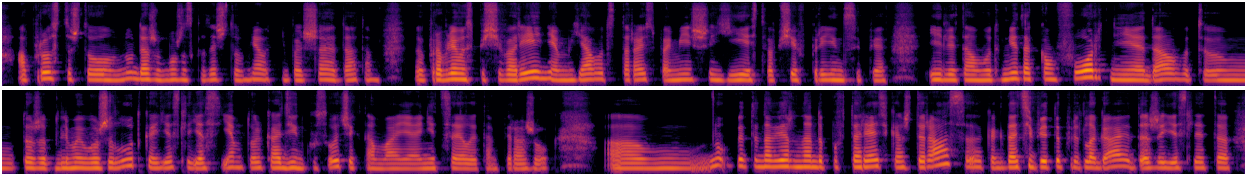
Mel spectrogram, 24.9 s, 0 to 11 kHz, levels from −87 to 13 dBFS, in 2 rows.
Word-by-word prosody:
а 170 - -1
просто, 210 +3 +1
что, 175 -3 +1
ну, 190 +6 -2
даже 185 -4 +2
можно 175 +1 -3
сказать, 175 +1 -6
что 175 -1 -6
у - - -7
меня 185 +1 -2
вот 175 - -9
небольшая, 165 +1 -2
да, 170 +2 -4
там, 170 0 -9 0.3
э, 165 - -1
проблема 185 +1 +4
с 180 - -8
пищеварением, 180 +1 +3
я 175 +2 +1
вот 195 -2 -3
стараюсь 180 -1 -3
поменьше 180 +1 -2
есть 165 0 -1
вообще, 165 +2 -2
в 165 - -13
принципе. 165 -2 -3 0.4
Или 175 -1 +1
там 165 -1 0
вот: 165 0 -1
мне 200 +3 +2
так 200 -1 -1
комфортнее, 190 -3 +4
да, 170 +4 +2
вот, 175 -3 -8
эм, 165 +1 -1 0.3
тоже 165 -2 +1
для 165 +1 -2
моего 170 0 +3
желудка, 185 +6 0
если 175 +1 -3
я 160 0 +2
съем 185 +3 -4
только 175 +1 -3
1 170 -1 +2
кусочек 180 +1 -2
там, 155 -1 -4
ай, 155 0 -2
а - - -3
не 160 0 -1
целый 155 -3 -1
там 150 +1 -11
пирожок. 155 +1 -5 0.5
А, 160 0 +1
м, 165 +2 -3
ну, 240 +1 -2
это, 225 -2 0
наверно, 205 0 +4
надо 200 -1 +4
повторять 200 +2 +1
каждый 190 0 0
раз, 280 +7 +2
э, 195 - 0
когда 180 +2 +2
тебе 195 0 +3
это 190 +2 +1
предлагают, 190 +1 0
даже 175 0 +1
если 170 +1 -2
это, 175 -1 -1
175 Hz, 165 wpm, -23 LUFS, 165-190 Hz, 0.5 s, проблема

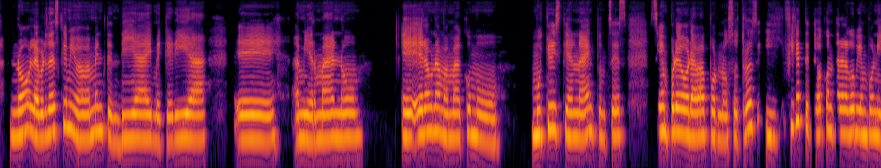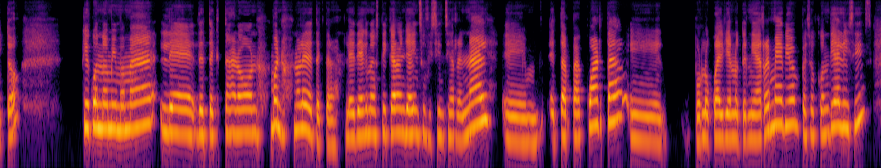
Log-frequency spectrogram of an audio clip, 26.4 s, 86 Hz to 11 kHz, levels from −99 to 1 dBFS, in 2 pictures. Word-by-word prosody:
no, 225 +4 +2
la 215 -3 +6
verdad 215 +3 +2
es 250 +1 0
que 285 +3 -3
mi 265 -3 0
mamá 205 0 0
me 240 +3 -1
entendía 205 -2 -1
y 205 - -1
me 185 -2 -6
quería, 200 +1 -1 0.4
eh, 200 0 +1 0.3
a 190 - -5
mi 205 -1 +2
hermano, 210 +2 -1 0.6
eh, 210 -1 +3
era 240 +2 +2
una 250 0 0
mamá 210 -2 -1
como 195 -6 -2 0.4
muy 220 +1 +2
cristiana, 225 -4 0
entonces, 225 -1 -5 0.3
siempre 245 0 +1
oraba 220 -1 +3
por 215 -2 -3
nosotros, 210 +8 -2
y 210 -2 -5
fíjate, 335 +3 -1
te 230 -2 -5
voy 230 - -3
a - - -22
contar 240 -2 -2
algo 230 +1 +2
bien 230 -1 0
bonito, 220 - -2 0.9
que 275 -1 +4
cuando 275 -1 +6
a - - +3
mi 270 0 +4
mamá 275 +4 +3 0.2
le 240 -3 +2
detectaron, 230 +1 0 0.2
bueno, 280 -5 +3
no 265 +1 +1
le 275 - +5
detectaron, 175 -8 -2
le 210 0 0
diagnosticaron 230 +2 +1
ya 230 -1 +5
insuficiencia 215 -2 -5
renal, 275 - +3 0.2
eh, 190 -2 -1 0.3
etapa 210 0 0
cuarta, 305 - +3
eh, 190 -3 -3 0.5
por 185 +1 -2
lo 205 -2 -1
cual 205 0 +3
ya 205 0 +2
no 205 -1 -1
tenía 200 0 -1
remedio, 295 +6 +2
empezó 230 -7 -3
con 225 +1 -4
diálisis. 290 - +1
220 Hz, 150 wpm, -23 LUFS, 205-245 Hz, 0.9 s, la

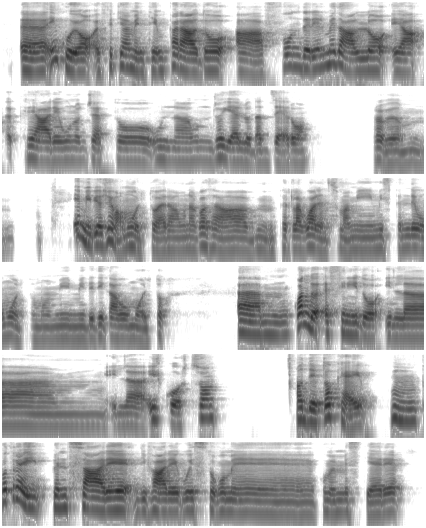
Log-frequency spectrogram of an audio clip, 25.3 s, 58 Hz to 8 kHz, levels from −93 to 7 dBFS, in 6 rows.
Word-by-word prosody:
ehm, 145 -1 +3
in - - 0
cui - - +6
ho 140 -1 +3
effettivamente 150 -2 -3
imparato 145 -2 +4
a 125 -3 +2
fondere 175 0 -2
il 170 - -3
metallo 150 -8 +2
e 140 - -3
a, 135 - +3
uhm, - - -11
creare 130 -4 +1
un 135 +1 -7
oggetto 125 -1 -6
un 140 -2 -10
un 125 +1 -10
gioiello 125 -5 -2
da 115 0 -7
zero 115 0 -5 0.6
proprio 115 +1 -4
mhmm, 115 0 -17 0.6
e - - -1
mi - - +2
piaceva 155 0 +2
molto 150 -3 -4
era 120 +2 -2
una 125 +1 -6
cosa, 125 -5 -1
mhmm, 115 0 -12
per 135 -1 -9
la 125 - +2
quale 145 -1 +2
insomma 110 0 -8
mi 125 0 -9
mi 130 +1 -8
spendevo 135 0 -4
molto, 135 -3 -8
mo 115 0 -11
mi 120 +1 -9
mi 115 0 -8
dedicavo 125 -1 -2
molto. 115 - -8 0.6
Uhm, 150 -2 +2
quando 255 +10 +6
è - - -1
finito 145 -5 -1
il 130 -2 -6
mhmm, 120 -1 -2
il 125 -2 -3
il 180 0 -2
corso 190 +8 -1 0.8
ho 175 - +5
detto: 155 +2 +4
"Okay, 205 - -1
mhmm, 165 -4 -2
potrei 175 - +2
pensare 155 -3 +6
di 140 - -6
fare 140 -1 +6
questo 145 +1 -3
come 125 -3 -4
come 135 -2 -6
mestiere." 135 0 -4
135 Hz, 155 wpm, -23 LUFS, 125-150 Hz, 0.8 s, cui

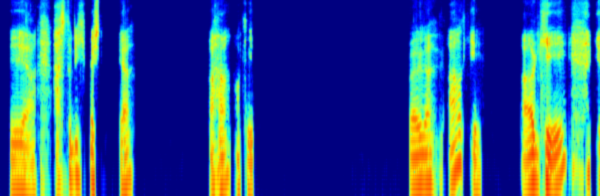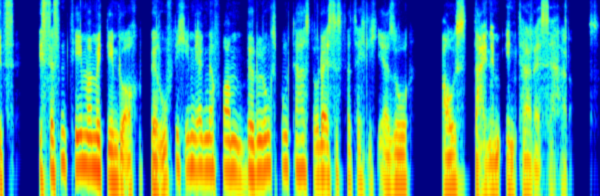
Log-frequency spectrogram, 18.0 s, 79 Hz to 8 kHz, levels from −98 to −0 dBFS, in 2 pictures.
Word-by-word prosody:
Ja, 90 -1 +2 0.3
hast - - +3
du - - +3
dich 125 -1 0
besch - - +6 0.3
ja? 100 +6 +1 1.1
Aha, 100 +6 +2
okay. - - -2 2.4
Gorilla, 105 +2 +3 0.2
ah, 125 +9 +3
okay. 100 - -2 0.6
Okay. 110 - +6 0.4
Jetzt 115 -4 -2 0.4
ist - - +3
das 145 +1 +2
'n 175 - -1
Thema, 160 0 +3
mit 150 -4 +4
dem 115 -2 +2
du 105 - +2
auch 90 +3 -4 0.2
beruflich 110 - -2
in 155 +1 0
irgend 155 0 0
'ner 155 0 +1
Form 145 -3 -1
Berührungspunkte 150 +2 0
hast 145 -4 -3
oder 130 +1 +2
ist 125 +1 0
es 130 - -6
tatsächlich 105 -4 -11
eher 105 -3 -4
so 105 +1 -1 0.5
aus 100 +2 +1
deinem 90 +1 -1
Interesse 85 -3 -5
heraus? - - -15
110 Hz, 125 wpm, -26 LUFS, 95-145 Hz, 2.4 s, besch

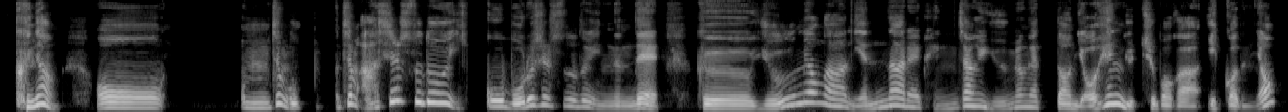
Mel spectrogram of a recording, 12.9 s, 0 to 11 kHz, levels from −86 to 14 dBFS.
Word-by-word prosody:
그냥 210 +10 +5 0.4
어 150 -1 +3 0.9
음 145 -1 -4
좀 135 - 0
웃 135 - 0 0.4
좀 255 +8 +1
아실 320 - +2
수도 305 -3 +4
있고 175 - +1
모르실 205 - +1
수도 190 -4 -7
있는데 110 -1 0 0.3
그 120 -2 +3
유명한 210 - -1
옛날에 165 - -3
굉장히 140 - -4
유명했던 150 0 -5
여행 250 +1 +3
유튜버가 110 - -3
있거든요. 190 - -2
155 Hz, 210 characters per minute, -21 LUFS, 120-205 Hz, 0.9 s, 그냥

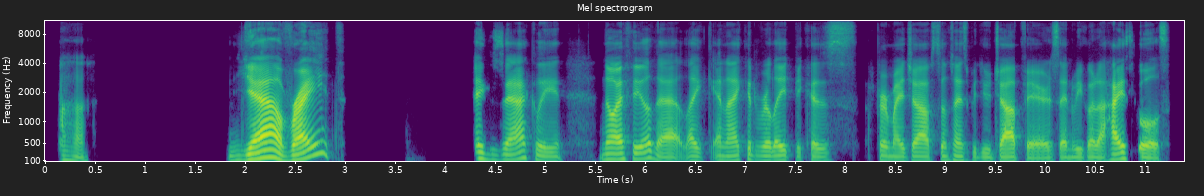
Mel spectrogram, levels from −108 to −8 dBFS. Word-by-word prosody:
Uh-huh. 105 -6 -9 1.4
Yeah, 135 +11 +7
right? 185 - +5 1.4
Exactly. 120 -5 -2 0.4
No, 130 +2 -1
I 130 0 +4
feel 135 +4 -3
that, 90 - -3
like 100 -1 -6
and 105 -1 -5
I 105 - -1
could 110 - -9
relate 105 +1 -4
because 95 -1 -10 0.2
for 105 - -3
my 95 -1 -2
job, 95 0 -1
sometimes 100 0 -7
we 95 - -13
do 90 0 -11
job 95 +2 +1
fairs 80 +1 -5
and 85 0 -5
we 90 0 -7
go 90 - -5
to 85 -1 -2
high 125 +6 +3
schools, 85 - -4
105 Hz, 145 wpm, -24 LUFS, 95-125 Hz, 1.4 s, Yeah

